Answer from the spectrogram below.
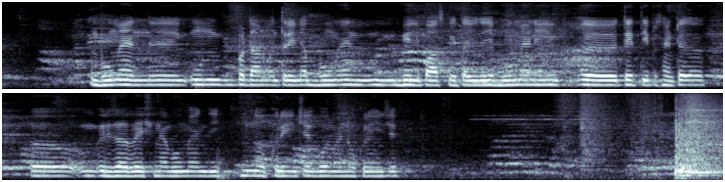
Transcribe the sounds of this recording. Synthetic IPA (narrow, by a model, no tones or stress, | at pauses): buːmɛ̃ːnʊnpɾəd̪aːnmə̃nt̪ɾiːneːbuːmɛːnbɪlpaːskiːt̪aːd͡ʒoːd̪ːbuːmɛ̃ːniːt̪ẽːt̪iːpəɾsɛ̃ɳʈ | ɾɪzəɾʋeːʃənɛːbuːmɛ̃ːnd̪iːnoːkɾiːt͡ʃɡoːɾmɛ̃ɳnoːkɾiːnt͡ʃ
